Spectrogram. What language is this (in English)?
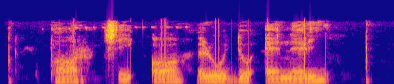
Esperanto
